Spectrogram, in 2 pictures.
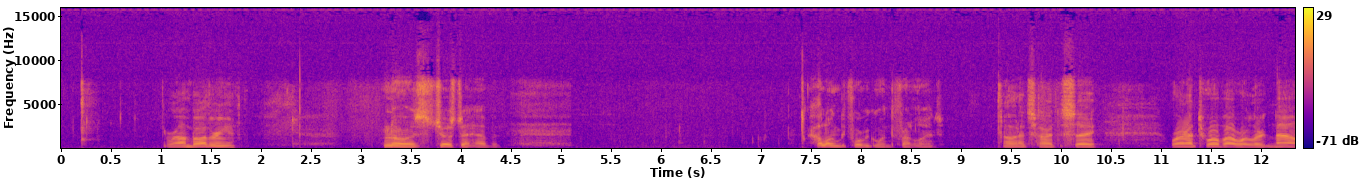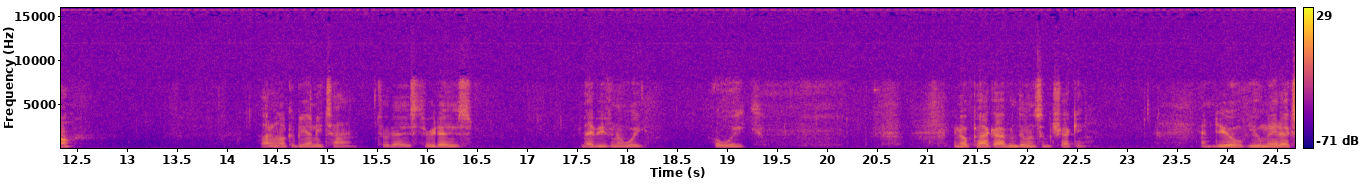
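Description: A young man speaks quietly and earnestly, close by.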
